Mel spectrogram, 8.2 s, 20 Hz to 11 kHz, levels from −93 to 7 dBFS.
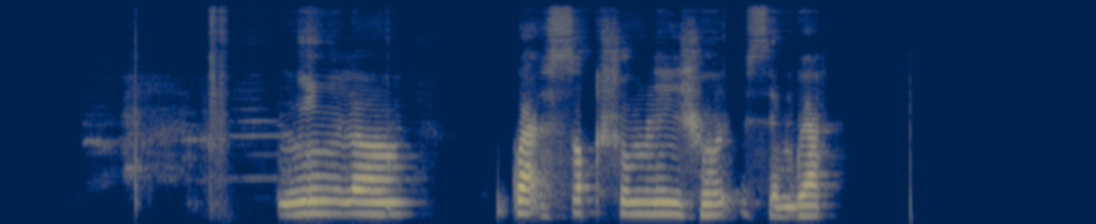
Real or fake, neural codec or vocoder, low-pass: fake; codec, 32 kHz, 1.9 kbps, SNAC; 9.9 kHz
